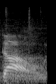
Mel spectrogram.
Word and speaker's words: Dao: This principle of organic growth they call dao that's pronounced dao. If it had an apostrophe after it, it would be pronounced tao.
